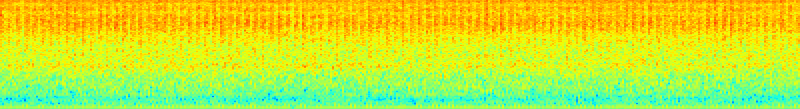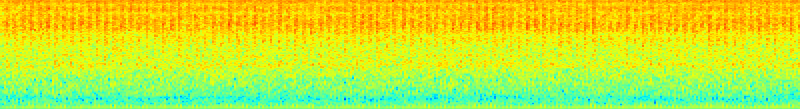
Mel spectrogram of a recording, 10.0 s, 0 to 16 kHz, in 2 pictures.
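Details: 1967 Citabria restoration, first start: loud, steady idle with an even beat of about three pulses a second, no misses or knocks; normal idle.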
